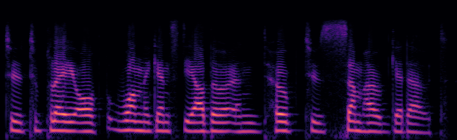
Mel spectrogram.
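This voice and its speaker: A woman with a fairly low voice talks as an interviewer in a casual conversation. She is reflective and a little wry, feeling her way through sentences, on a dull lo-fi recording. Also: little pitch movement, a little slow, smooth.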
